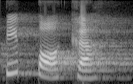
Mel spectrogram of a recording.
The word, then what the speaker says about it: pipoca: Muito bem. Pipoca. A sílaba pó, eu ponho mais força para falar. Eu ponho mais intensidade nessa sílaba.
